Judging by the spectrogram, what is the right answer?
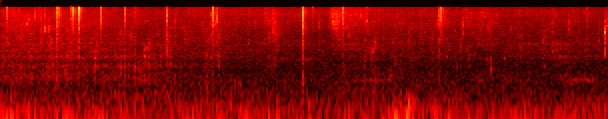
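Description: Softshell turtle stew simmering in a wok over a wood fire, with scattered sharp pops and crackles over a low rumble.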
